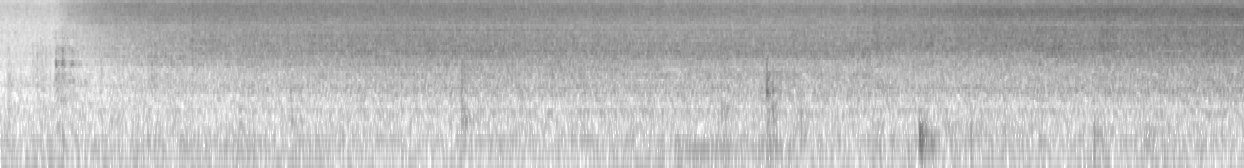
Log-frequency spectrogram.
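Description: Finely diced raw potato cooking in a pan with no oil, giving a steady, loud hiss and sizzle throughout with faint occasional ticks.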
